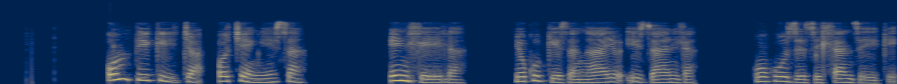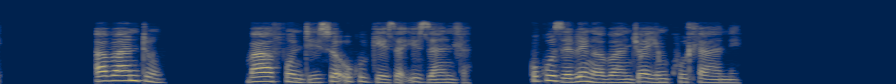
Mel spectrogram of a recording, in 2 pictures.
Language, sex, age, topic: North Ndebele, male, 50+, health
